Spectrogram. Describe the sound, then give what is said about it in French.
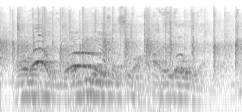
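A church audience claps to acclaim God: scattered hand claps run beneath a loud speaking voice, then sharpen into a few distinct claps as the voice drops away near the end. “Est-ce qu'on peut acclamer le Tout-Puissant?”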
